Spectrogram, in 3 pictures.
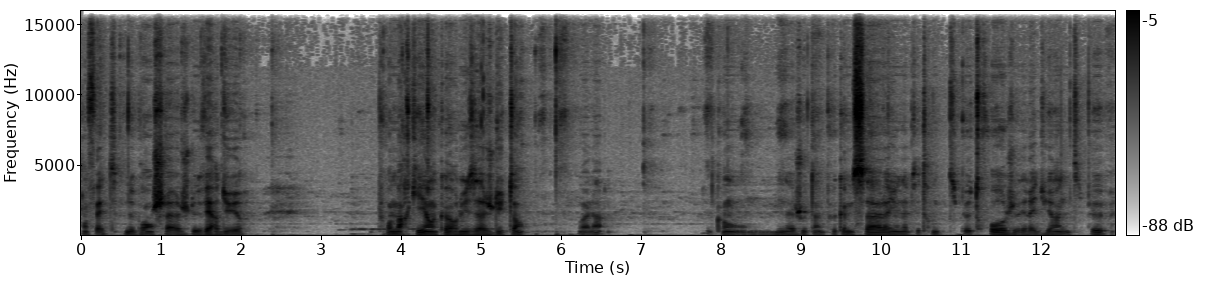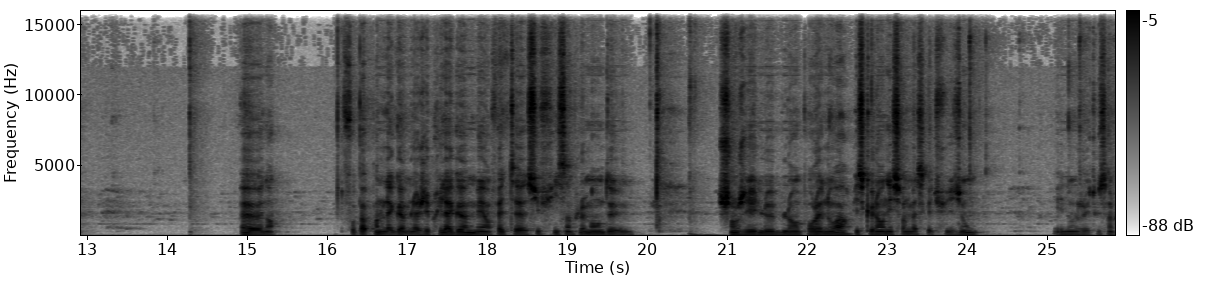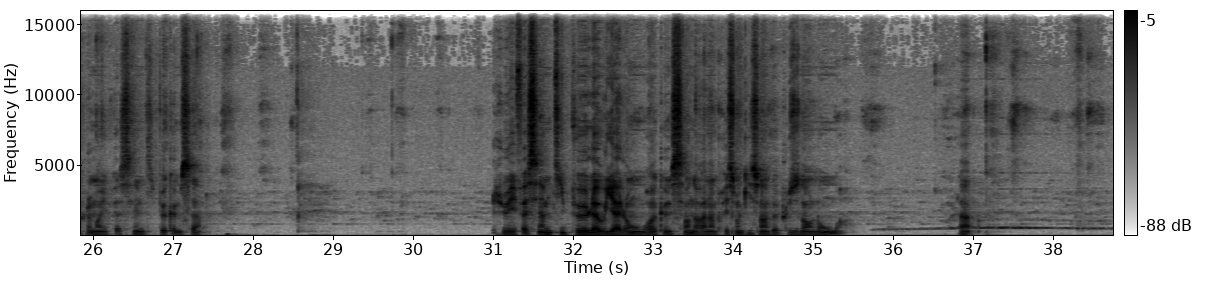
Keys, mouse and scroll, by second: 9.9 e, 10.4 alt+right click, 11.7 click, 14.0 click, 20.1 click, 20.6 x, 21.6 alt+right click, 23.4-38.7 drag.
